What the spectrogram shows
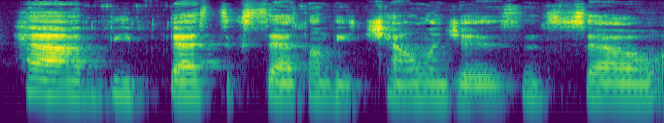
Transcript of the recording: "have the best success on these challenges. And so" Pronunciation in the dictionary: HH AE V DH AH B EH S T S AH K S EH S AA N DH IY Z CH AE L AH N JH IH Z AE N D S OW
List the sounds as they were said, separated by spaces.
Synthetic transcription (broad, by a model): HH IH V DH AH B EH S T S AH K S EH S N DH IY Z CH AE L AH N JH IH Z N S OW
